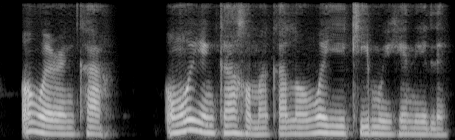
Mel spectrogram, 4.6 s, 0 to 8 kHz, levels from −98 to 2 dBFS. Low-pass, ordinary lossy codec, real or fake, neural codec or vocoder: 7.2 kHz; none; fake; codec, 16 kHz in and 24 kHz out, 1 kbps, XY-Tokenizer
